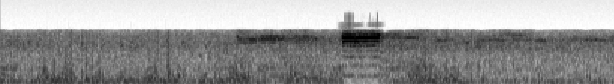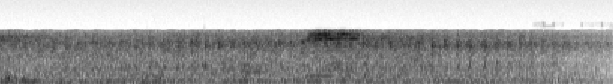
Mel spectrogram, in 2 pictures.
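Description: Road traffic with a heavy low rumble. A vehicle horn honks briefly a little over two seconds in, with fainter toots just before it and again around six seconds.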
